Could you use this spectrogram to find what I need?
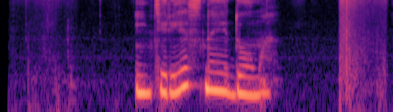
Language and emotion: Russian, neutral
